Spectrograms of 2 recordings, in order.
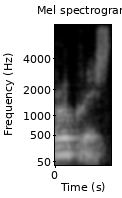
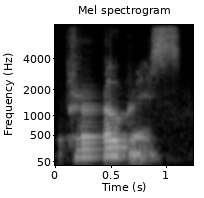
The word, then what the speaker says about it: progress: know sometimes for example progress the word progress you know is a noun progress but progress is a verb so and this guy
